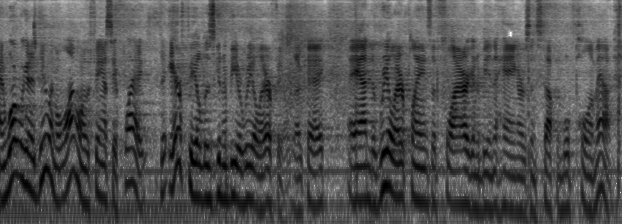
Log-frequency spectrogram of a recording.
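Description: A man talks at a very fast pace with ordinary pitch variation. Music sits in the background. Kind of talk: interview answer. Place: hall.

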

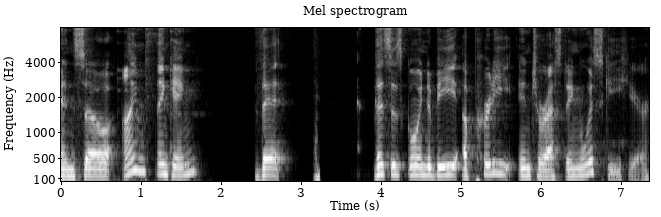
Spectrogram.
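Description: With long, frequent pauses, a man with a high pitch speaks at a very slow pace, his pitch moving in an ordinary way. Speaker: podcast co-host. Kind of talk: casual chat.

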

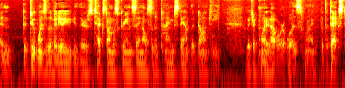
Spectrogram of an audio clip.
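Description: The voice is somewhat breathy and moves at a fairly quick pace. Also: man. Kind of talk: casual vlog chat. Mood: relaxed, a bit self-mocking. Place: home room. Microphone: camera far.

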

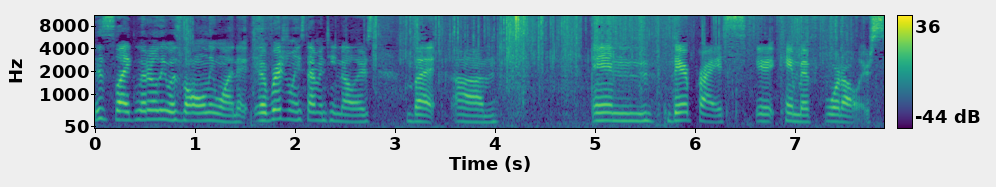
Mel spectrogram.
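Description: A woman's voice comes through dry, with no echo, over light background noise. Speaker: mom vlogger. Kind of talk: casual vlog chat. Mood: excited, chatty. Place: car. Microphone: phone near.

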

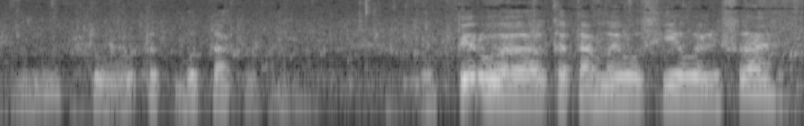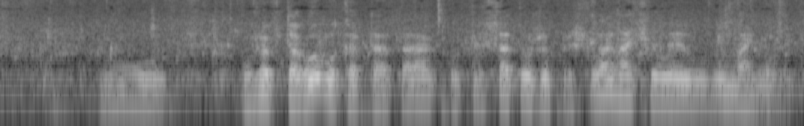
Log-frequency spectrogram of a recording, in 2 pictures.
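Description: A man at a moderate pace, with lively intonation, long, frequent pauses and noticeable background noise. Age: 60s. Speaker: interview subject. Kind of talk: casual chat. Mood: calm reflective storytelling. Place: waterside. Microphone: camera far.

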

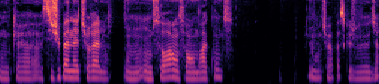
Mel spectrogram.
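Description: A woman speaks at a fairly quick pace in a monotone, flat intonation. Long pauses come often. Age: 30s. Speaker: podcast guest sharing dating experiences. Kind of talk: casual chat.

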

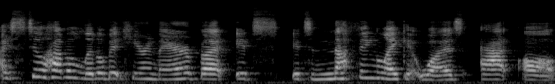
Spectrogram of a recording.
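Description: A woman speaks at a high pitch with hardly any pauses. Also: ordinary pitch variation, fairly slow pace. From Canada. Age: 40s. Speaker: nail technician; beauty product reviewer. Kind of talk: product review. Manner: animated. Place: home room.

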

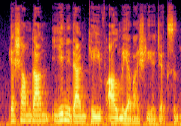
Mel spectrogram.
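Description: With vocal fry and audible room echo, a woman talks at a very slow pace. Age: 50s. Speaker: self-help video maker. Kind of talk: motivational talk to camera.

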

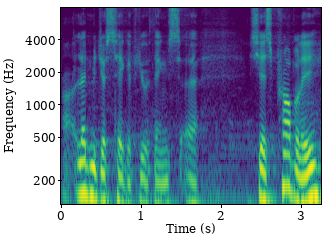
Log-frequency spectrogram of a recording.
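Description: A man with a Danish accent speaks at a medium pitch with ordinary pitch variation. Music plays in the background. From Denmark. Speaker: pastor and Bible teacher. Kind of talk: sermon; casual interview. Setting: church camp stage with audience.

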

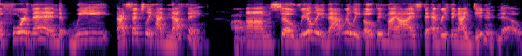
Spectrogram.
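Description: The speech has an American accent and a moderate pace. The background is quiet. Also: woman, medium pitch for a woman, lively intonation. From US Northeast, New Jersey. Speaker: museum director. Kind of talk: interview. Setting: video call. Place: home room. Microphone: webcam.

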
